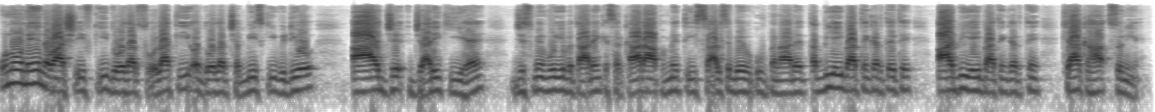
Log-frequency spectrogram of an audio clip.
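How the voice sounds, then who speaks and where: A man's voice: mid-range voice, a little fast, dark tone. A man from Pakistan giving mocking political commentary, slipping into Punjabi phrases.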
